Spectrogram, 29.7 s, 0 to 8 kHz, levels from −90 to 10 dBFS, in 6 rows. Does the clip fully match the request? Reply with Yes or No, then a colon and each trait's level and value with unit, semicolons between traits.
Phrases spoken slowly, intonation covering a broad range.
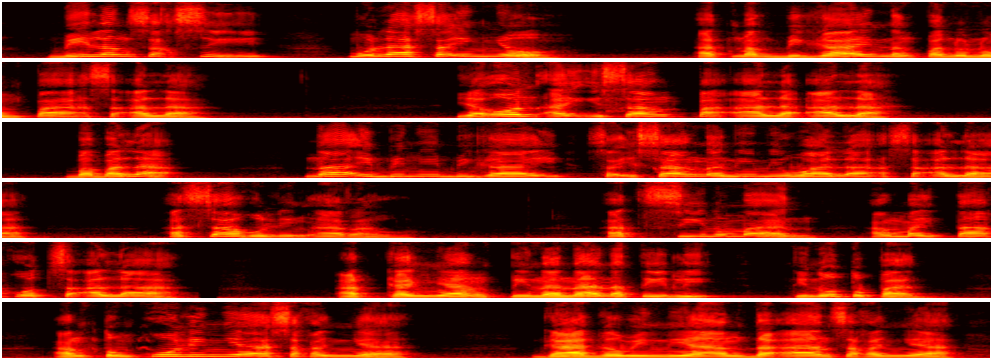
Yes: slow, 100 wpm; wide, 5.9 semitones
